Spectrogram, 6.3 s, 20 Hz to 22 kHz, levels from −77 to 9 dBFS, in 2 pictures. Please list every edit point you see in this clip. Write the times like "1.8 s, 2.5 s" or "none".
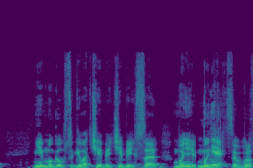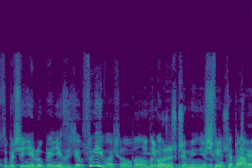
1.1 s, 1.7 s, 2.5 s, 4.8 s, 5.4 s

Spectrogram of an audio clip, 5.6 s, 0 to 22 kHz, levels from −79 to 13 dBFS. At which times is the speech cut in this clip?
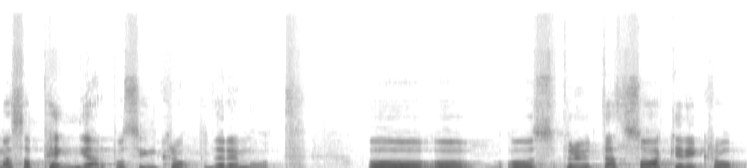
none

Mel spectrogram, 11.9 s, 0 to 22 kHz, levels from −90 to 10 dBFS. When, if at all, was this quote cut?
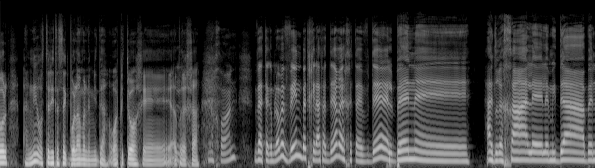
none

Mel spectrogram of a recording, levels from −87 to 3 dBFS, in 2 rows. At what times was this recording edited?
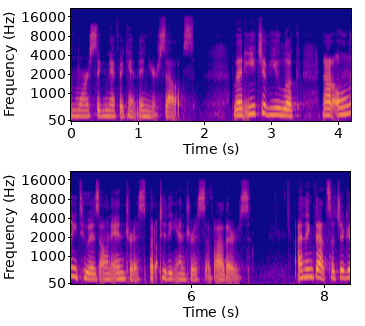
5.5 s

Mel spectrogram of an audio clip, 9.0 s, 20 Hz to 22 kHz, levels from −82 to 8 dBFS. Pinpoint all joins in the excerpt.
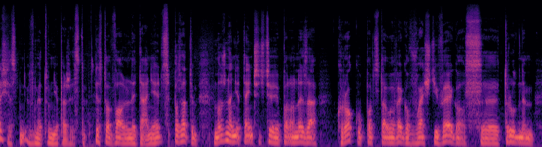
none

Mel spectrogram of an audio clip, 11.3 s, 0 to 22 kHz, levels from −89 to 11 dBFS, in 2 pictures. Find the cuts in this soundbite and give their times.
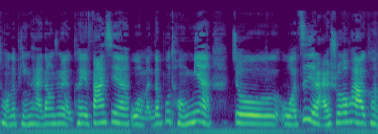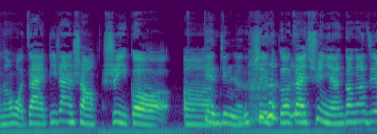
none

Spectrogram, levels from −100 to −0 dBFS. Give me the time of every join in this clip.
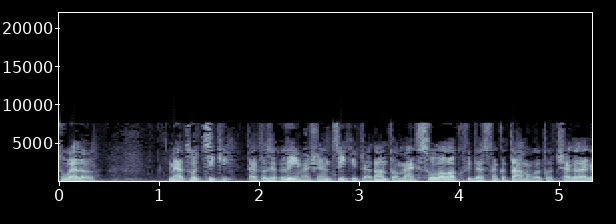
1.8 s, 2.2 s, 3.1 s, 4.0 s

